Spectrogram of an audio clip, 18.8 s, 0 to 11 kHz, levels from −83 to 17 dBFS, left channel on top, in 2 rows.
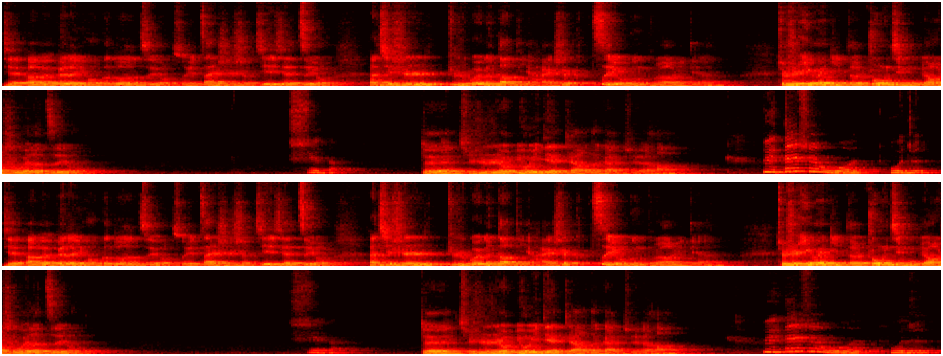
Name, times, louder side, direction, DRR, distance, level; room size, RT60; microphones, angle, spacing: voice 1, 0.0-7.1 7.6-10.2 13.6-16.1, equal, 25° right, -2 dB, 0.6 m, -28 dB
voice 2, 12.3-12.8 13.8-14.0 16.6-18.6, left 3 dB, 45° left, 3 dB, 0.3 m, -37 dB
5.6 x 2.2 x 2.4 m, 1.1 s
head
